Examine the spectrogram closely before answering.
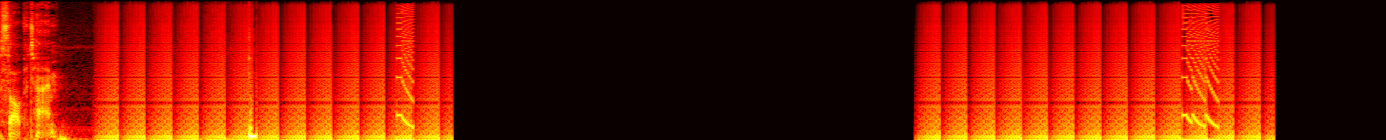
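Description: An electronic bowling ball rolls with a rapid, rattling buzz.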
